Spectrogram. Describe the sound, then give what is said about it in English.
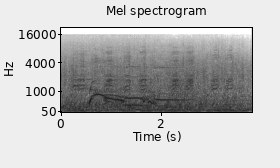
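A rubber duck lets out a drawn-out, squeaky quack that slides down in pitch and trails off, heard over a steady, loud low rumble like an engine or rushing water. The rubber ducks are moving together on the water towards a lifeboat. “It's those rubber ducks again. They're moving towards the lifeboat together.”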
